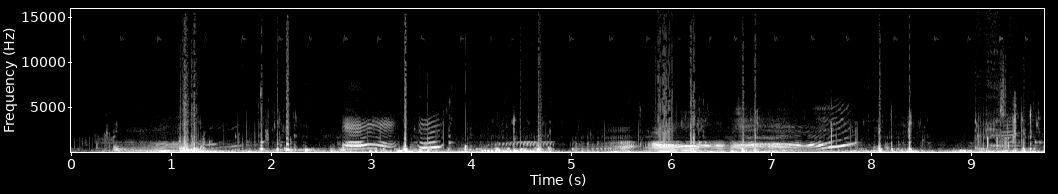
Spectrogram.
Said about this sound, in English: How about this guy actually saw whales, had an underwater camera that was able to lower into the water and caught humpback whales vocalizing. To me, this is really cool.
